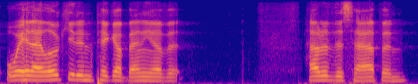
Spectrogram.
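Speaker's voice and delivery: normal talking voice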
